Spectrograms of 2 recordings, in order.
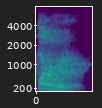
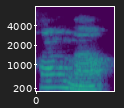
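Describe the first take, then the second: First: The word begins with a D sound. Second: The word begins with a T sound. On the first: "in our Tongan pronunciation, ... the T is a D" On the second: "So how we would say uh"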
